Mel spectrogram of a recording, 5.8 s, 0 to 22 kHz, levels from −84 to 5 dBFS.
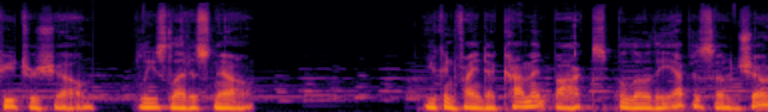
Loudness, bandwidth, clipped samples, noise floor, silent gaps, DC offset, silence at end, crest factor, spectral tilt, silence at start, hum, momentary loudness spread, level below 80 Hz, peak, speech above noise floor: -26 LUFS; 18.5 kHz; under 0.1%; -49 dBFS; none; under 0.1%; 0 s; 18 dB; -6 dB/octave; 0 s; none; 7 LU; -54 dBFS; -8 dBFS; 24 dB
